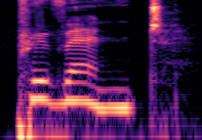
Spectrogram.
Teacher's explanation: Bunyi T-nya juga memantul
